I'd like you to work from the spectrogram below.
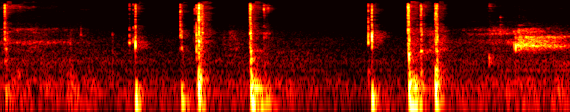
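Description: Several sharp, separate clicks of keys being typed on a computer keyboard, in bursts with short pauses, fairly close in a quiet room with no talk.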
